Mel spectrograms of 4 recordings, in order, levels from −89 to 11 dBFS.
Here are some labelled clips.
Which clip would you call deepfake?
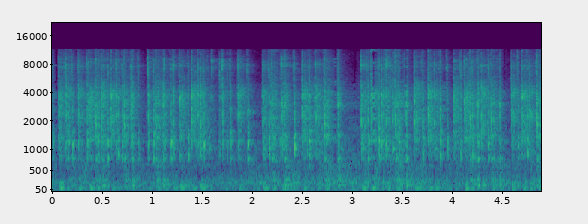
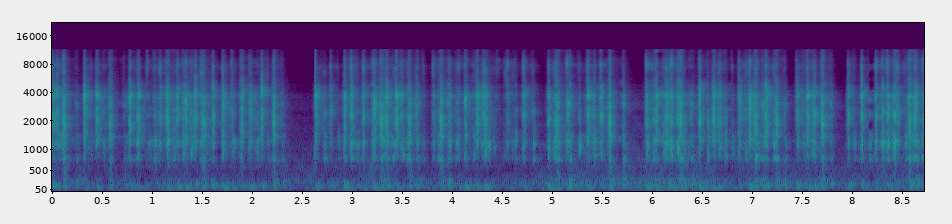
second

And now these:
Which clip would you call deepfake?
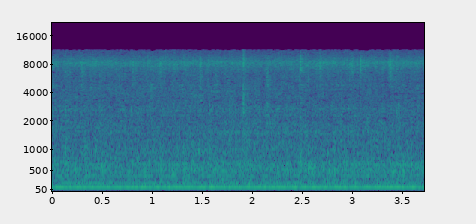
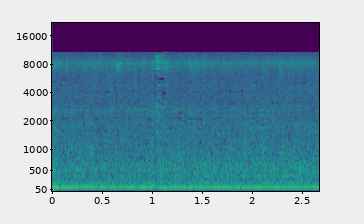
second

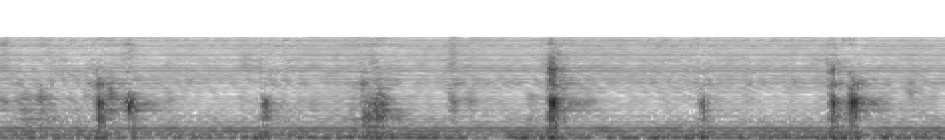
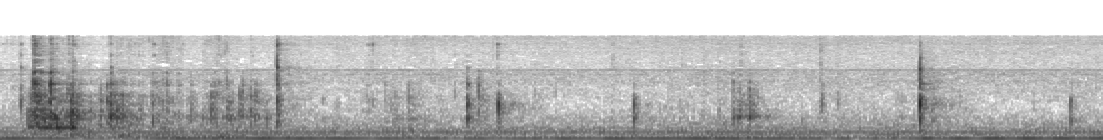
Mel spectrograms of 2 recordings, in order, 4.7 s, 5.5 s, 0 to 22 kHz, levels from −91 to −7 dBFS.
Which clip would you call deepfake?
first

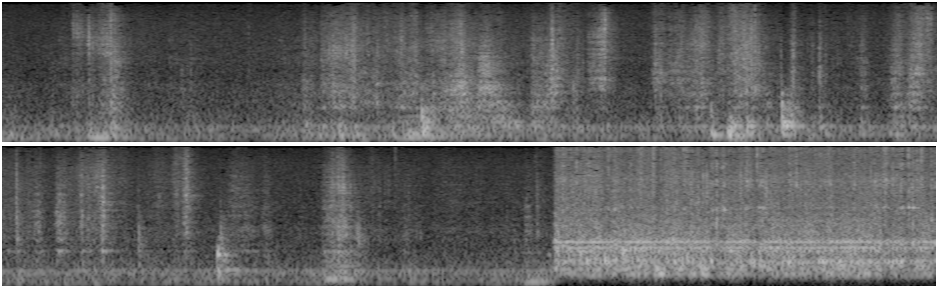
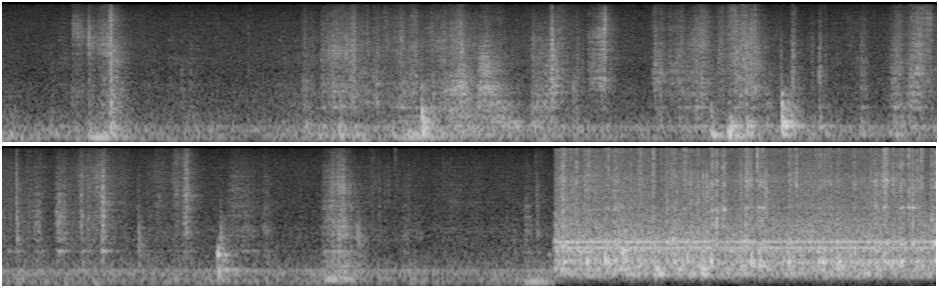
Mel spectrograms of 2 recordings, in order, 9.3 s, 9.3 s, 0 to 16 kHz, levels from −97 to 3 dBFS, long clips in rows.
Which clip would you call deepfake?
first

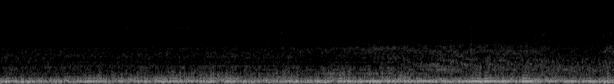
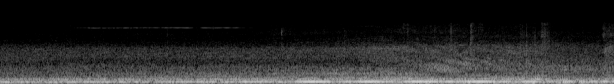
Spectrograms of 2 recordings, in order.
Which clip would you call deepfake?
first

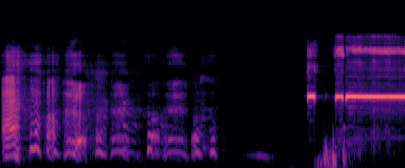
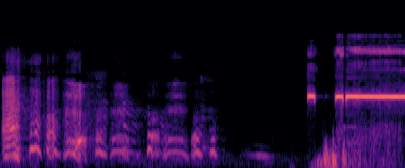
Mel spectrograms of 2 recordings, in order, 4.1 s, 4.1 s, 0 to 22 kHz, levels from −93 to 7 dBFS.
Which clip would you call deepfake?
first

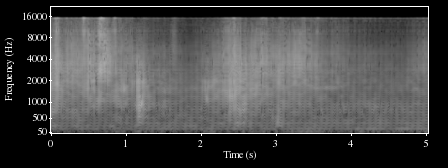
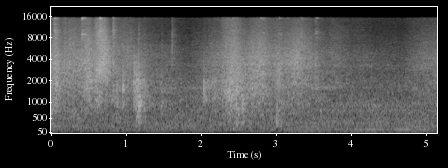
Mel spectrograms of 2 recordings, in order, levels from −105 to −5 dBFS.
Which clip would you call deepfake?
first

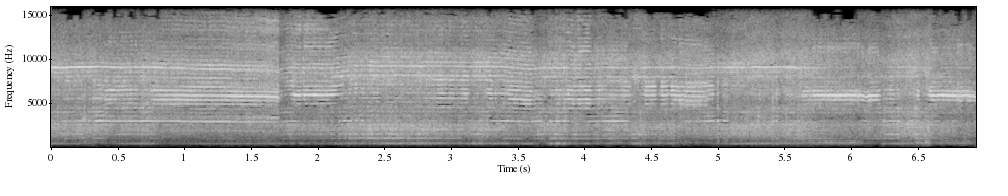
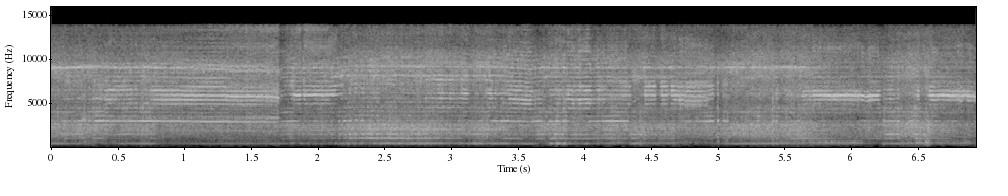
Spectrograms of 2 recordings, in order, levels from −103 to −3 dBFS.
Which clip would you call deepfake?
second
